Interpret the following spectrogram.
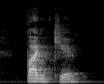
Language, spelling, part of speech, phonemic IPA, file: Dutch, pandje, noun, /ˈpɑɲcə/, Nl-pandje.ogg
- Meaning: diminutive of pand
